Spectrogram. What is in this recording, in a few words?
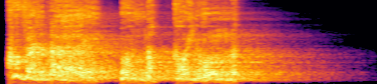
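Cover Me, Male, English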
